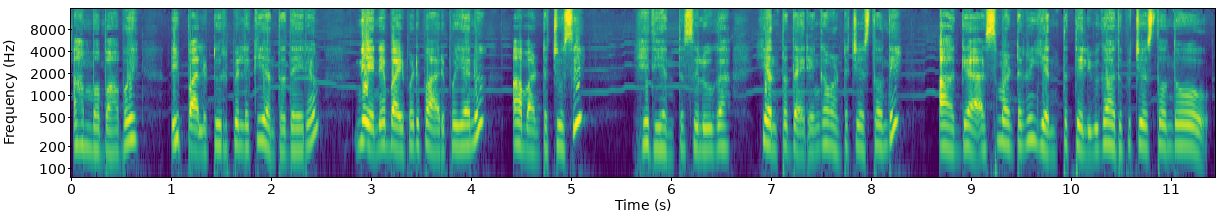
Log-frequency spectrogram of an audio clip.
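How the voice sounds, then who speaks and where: A woman voicing an anxious older village mother-in-law in an animated storybook. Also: medium pitch, normal speed, no echo, faint music behind, lightly acted. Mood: amazed.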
